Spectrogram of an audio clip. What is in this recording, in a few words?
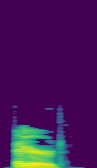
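"aired", British English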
